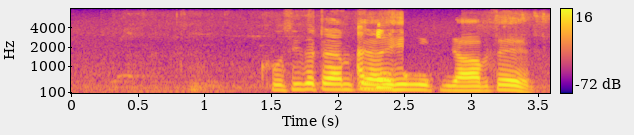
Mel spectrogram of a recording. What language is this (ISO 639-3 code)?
pan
